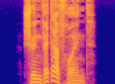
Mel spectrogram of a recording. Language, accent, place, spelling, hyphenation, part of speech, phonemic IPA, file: German, Germany, Berlin, Schönwetterfreund, Schön‧wet‧ter‧freund, noun, /ˈʃøːnvɛtɐˌfʁɔɪ̯nt/, De-Schönwetterfreund.ogg
- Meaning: fair-weather friend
